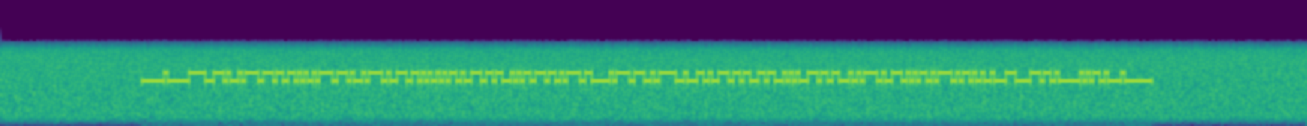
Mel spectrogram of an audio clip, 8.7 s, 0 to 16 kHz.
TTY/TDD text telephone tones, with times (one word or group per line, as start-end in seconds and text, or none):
1.3-1.8 THE
1.9-3.6 REHEARSALS
3.7-5.4 EVENTUALLY
5.5-6.9 CEASED.
7.0-7.5 SK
